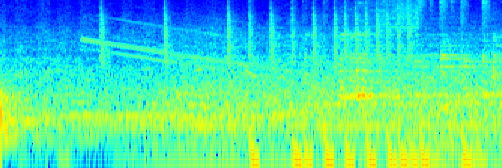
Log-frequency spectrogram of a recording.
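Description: Construction machinery running as a road roller is unloaded from a transport truck: a steady engine and machine hum with a falling whine about a second in, then a run of quick regular clicks near the end.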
